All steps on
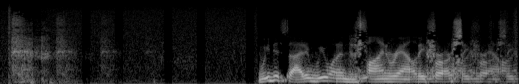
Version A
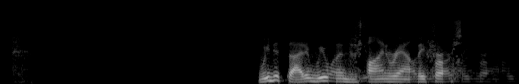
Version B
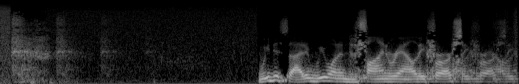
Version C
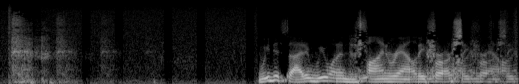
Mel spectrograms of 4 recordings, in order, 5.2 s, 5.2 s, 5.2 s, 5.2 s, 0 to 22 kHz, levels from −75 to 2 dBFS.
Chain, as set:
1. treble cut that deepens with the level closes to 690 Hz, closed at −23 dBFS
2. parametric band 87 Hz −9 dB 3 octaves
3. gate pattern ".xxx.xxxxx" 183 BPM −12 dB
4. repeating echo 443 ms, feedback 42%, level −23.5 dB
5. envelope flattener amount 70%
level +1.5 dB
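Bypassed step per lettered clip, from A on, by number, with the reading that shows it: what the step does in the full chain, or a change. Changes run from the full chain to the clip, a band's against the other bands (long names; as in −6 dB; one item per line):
5, change in momentary loudness spread −13 LU
3, 8 kHz band +1.5 dB
2, 125 Hz band +5.5 dB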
